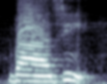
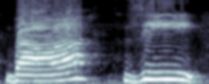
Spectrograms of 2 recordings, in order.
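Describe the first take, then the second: First: Said in the usual way. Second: बाजी very slow, "baa", pause, long "zee"; broken into syllables. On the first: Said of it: "मिलाकर पढ़ें". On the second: Shown as a demonstration. Teacher breaking the word for learners, बाजी stretched as baa... zee. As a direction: draw out बाजी as two separate syllables with a z. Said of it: "तोड़ तोड़ कर पढ़ूंगी".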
